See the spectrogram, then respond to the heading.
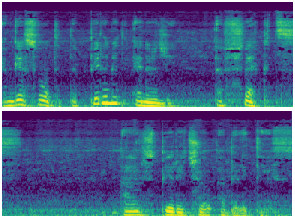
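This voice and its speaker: A man giving a public talk in short, deliberate, emphatic phrases, pausing often for an interpreter. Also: medium pitch, poor audio. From Bosnia. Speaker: lecturer. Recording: clear steady background noise.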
